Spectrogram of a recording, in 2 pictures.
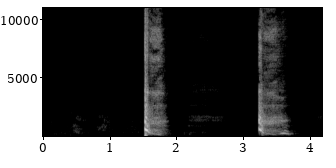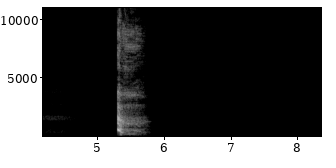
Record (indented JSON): {
  "three_cough_length": "8.4 s",
  "three_cough_amplitude": 32768,
  "three_cough_signal_mean_std_ratio": 0.14,
  "survey_phase": "beta (2021-08-13 to 2022-03-07)",
  "age": "45-64",
  "gender": "Female",
  "wearing_mask": "No",
  "symptom_cough_any": true,
  "symptom_change_to_sense_of_smell_or_taste": true,
  "symptom_loss_of_taste": true,
  "smoker_status": "Ex-smoker",
  "respiratory_condition_asthma": false,
  "respiratory_condition_other": false,
  "recruitment_source": "Test and Trace",
  "submission_delay": "2 days",
  "covid_test_result": "Positive",
  "covid_test_method": "RT-qPCR"
}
